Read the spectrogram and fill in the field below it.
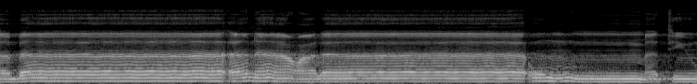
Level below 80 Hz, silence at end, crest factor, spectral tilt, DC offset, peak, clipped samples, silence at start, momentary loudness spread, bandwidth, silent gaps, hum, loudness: -56 dBFS; 0 s; 12 dB; -6 dB/octave; under 0.1%; -10 dBFS; under 0.1%; 0 s; 3 LU; 14.5 kHz; none; none; -22 LUFS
